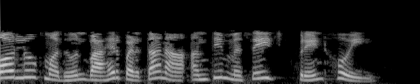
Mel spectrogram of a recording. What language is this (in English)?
Marathi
